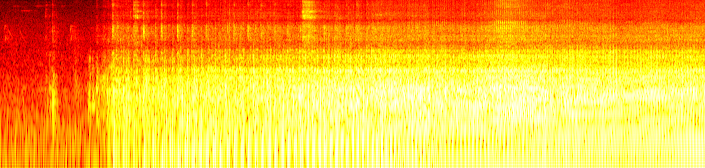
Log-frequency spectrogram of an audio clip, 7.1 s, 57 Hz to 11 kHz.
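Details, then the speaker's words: Bolens 21-inch mower, Briggs & Stratton 500 series, built April 2012, bent shaft, governor spring missing: catches and climbs to a high, steady ungoverned scream with buzzy vibration; overspeeding at wide open throttle. "the spring is running wide open and it is vibrating some now if I get it to run at the proper speed it might not vibrate as much and it might be tolerable"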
